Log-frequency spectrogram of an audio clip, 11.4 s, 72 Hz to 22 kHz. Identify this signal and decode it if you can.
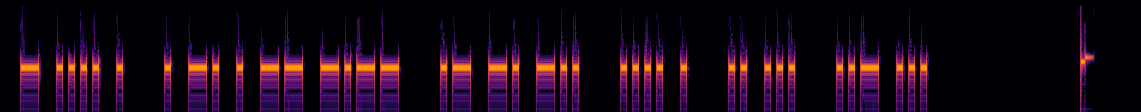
Morse code, heard as a keyed tone, about 21 wpm, 700 Hz. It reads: THE ENEMY AND HE IS US
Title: Sets of 9 Words - 20wpm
